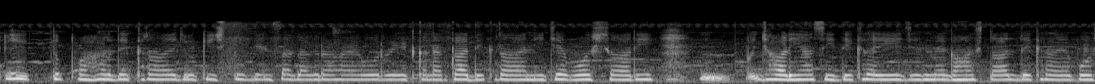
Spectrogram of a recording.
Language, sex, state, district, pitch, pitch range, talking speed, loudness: Hindi, female, Bihar, Kishanganj, 220 Hz, 215-225 Hz, 200 wpm, -17 LUFS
